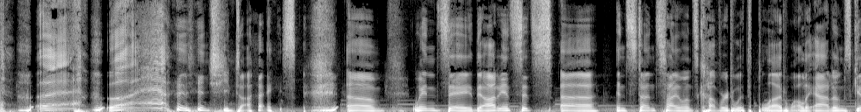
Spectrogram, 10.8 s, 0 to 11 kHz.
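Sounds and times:
voice imitating gasping and choking: 0.0s - 2.6s
speech: 0.2s - 10.7s.

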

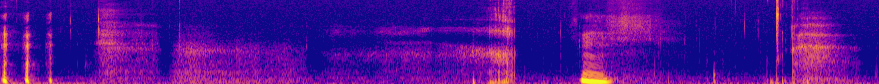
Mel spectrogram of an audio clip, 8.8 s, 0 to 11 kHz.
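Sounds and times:
breathing: 1.0s - 4.9s, 7.9s - 8.6s
person sipping hot ginger tea: 4.6s - 5.2s.

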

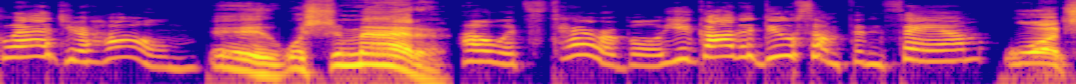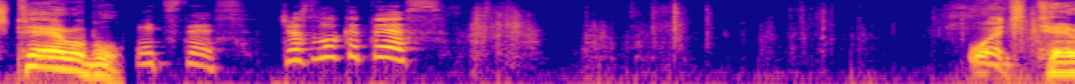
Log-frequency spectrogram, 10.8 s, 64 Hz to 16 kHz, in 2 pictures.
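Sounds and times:
speech: 0.2s - 8.0s, 10.2s - 10.7s
pad of paper crinkling and rustling as it is handled: 7.6s - 10.7s.

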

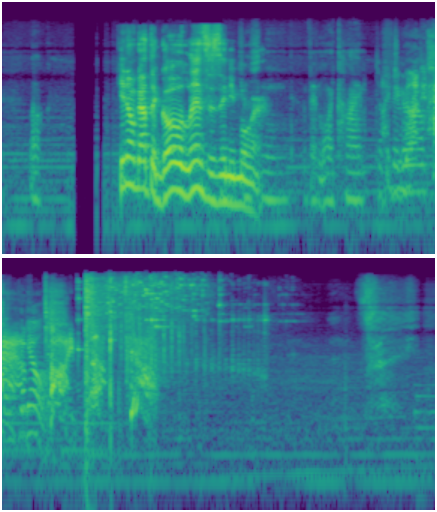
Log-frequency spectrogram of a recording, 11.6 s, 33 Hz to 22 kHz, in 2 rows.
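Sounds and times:
speech: 0.4s - 0.6s, 1.6s - 3.6s, 4.4s - 7.8s
glass clinks in a movie scene: 6.7s - 9.9s
faint high glassy tinkle: 6.8s - 9.9s.

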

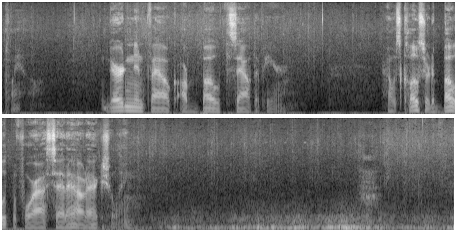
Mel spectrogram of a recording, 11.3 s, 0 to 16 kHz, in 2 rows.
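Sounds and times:
faint hiss of rain: 0.0s - 11.3s
speech: 1.2s - 3.6s, 4.8s - 7.4s
thunder rumbling: 6.2s - 11.3s.

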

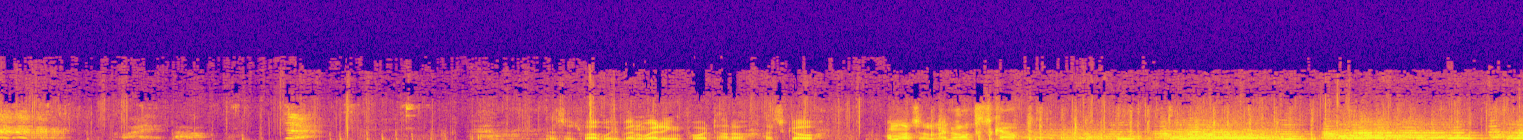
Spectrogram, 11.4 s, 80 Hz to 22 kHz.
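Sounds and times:
horse whinnying at a corral: 0.0s - 0.6s
horse hooves clip-clopping: 0.0s - 11.4s
speech: 4.1s - 11.4s.

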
